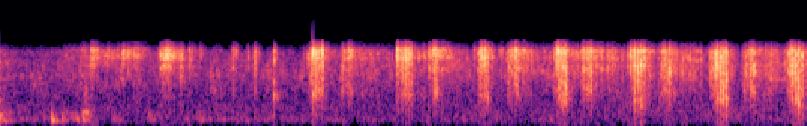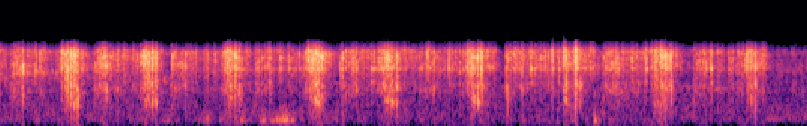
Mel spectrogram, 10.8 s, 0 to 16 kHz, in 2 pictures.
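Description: Rapid plastic clicks, about two to three a second, as BBs are pushed into an airsoft MP40 magazine from a speed loader.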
